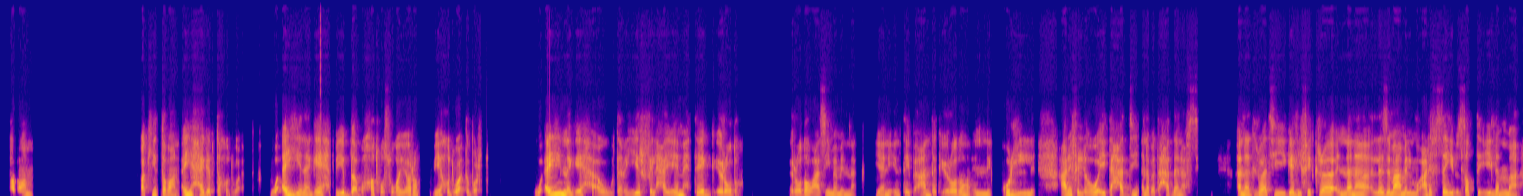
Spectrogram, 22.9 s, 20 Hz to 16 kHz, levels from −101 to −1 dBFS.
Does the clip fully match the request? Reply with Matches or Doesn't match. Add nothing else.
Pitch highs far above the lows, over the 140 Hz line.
Matches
